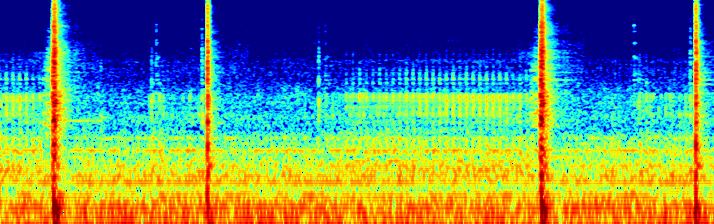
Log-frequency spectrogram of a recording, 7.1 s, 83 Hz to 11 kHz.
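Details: Whirlpool side-by-side refrigerator making four sharp, irregular knocks, roughly 1.5 to 3 seconds apart, over a low steady hum; the knocking's cause is unknown.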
